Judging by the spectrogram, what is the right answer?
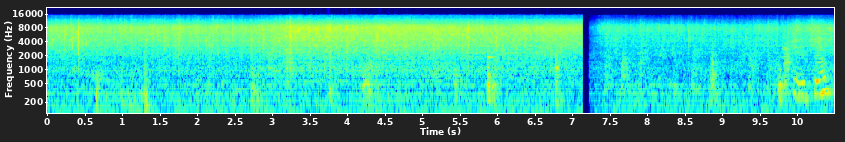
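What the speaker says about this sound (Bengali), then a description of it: "বেগুনগুলো ভাজা হয়ে গেল" Eggplant pieces sprinkled with turmeric powder sizzle steadily as they fry in a pan, with scraping stirs throughout. A brief break interrupts the sound before the frying resumes slightly quieter.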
